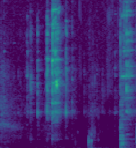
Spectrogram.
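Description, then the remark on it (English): A ceramic mug clinks a few times, followed by a brief slurping sip of coffee. The sounds are soft and there is no talking. “Sorry, needed a sip of coffee.”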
